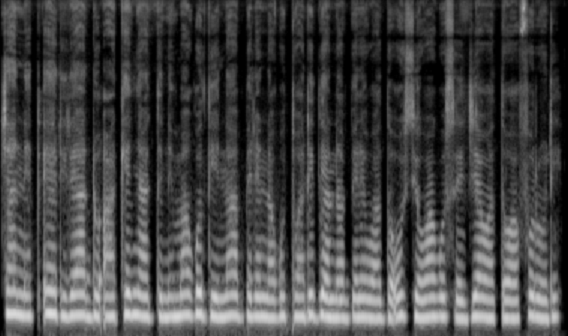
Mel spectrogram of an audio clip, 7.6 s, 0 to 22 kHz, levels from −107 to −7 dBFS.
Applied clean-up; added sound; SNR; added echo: neural mask model Resemble Enhance denoiser.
